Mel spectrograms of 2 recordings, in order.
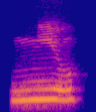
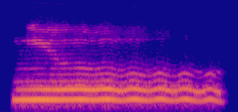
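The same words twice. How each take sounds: First: The word is said short and clipped. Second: The word is held out long.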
